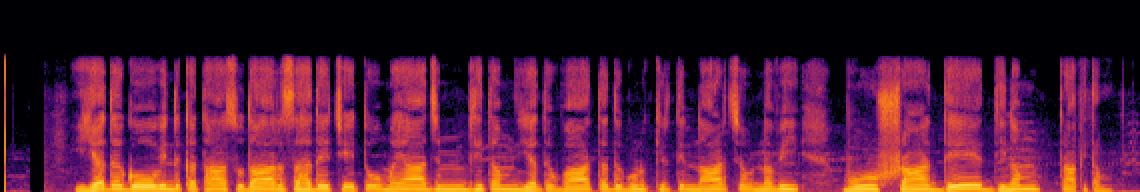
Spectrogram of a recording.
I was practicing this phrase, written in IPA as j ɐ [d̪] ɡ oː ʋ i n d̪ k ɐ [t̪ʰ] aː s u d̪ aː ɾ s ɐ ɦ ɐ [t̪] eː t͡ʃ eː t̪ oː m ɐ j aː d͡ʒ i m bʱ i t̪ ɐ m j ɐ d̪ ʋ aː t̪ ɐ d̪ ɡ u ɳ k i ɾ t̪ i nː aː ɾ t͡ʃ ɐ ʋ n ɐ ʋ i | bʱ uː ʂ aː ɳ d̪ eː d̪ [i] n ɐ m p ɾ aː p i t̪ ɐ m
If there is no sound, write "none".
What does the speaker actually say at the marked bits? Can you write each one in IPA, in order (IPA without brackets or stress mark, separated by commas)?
d̪, t̪ʰ, d̪, i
